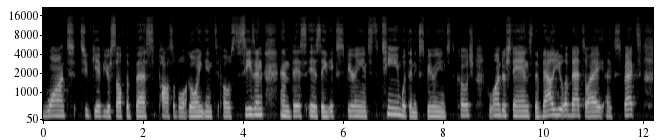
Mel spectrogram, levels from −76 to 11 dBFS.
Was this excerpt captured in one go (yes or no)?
no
